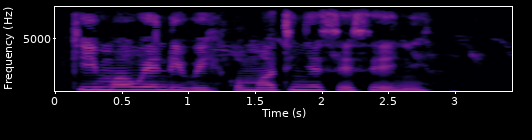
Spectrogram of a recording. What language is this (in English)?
Kalenjin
